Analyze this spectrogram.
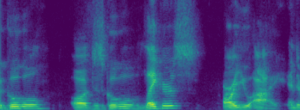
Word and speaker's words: Rui: the first time again rui rui no you're not saying rui are you saying it ruin almost like Louie except R right yeah like the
